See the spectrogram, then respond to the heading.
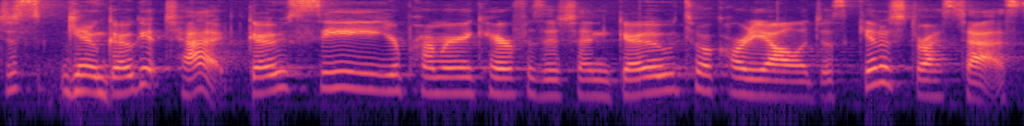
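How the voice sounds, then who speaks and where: A woman with a plain, everyday voice, medium pitch, ordinary pitch variation, a moderate pace and hardly any pauses. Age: 40s. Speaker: interviewee sharing health story. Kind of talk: interview testimony.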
